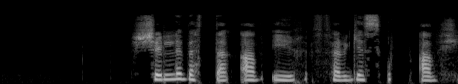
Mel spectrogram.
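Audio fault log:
throughout, transcoding between lossy codecs: the speech stops dead at 10.5 kHz and carries two mixed flavours of smeary artefact, likely low-bitrate MP3 re-encoded as Vorbis.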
